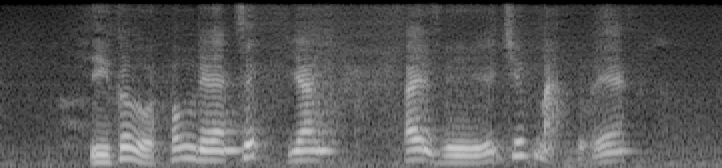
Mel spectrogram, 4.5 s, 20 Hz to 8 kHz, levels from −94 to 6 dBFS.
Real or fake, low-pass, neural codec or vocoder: fake; 7.2 kHz; codec, 16 kHz, 0.5 kbps, FunCodec, trained on Chinese and English, 25 frames a second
